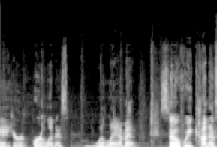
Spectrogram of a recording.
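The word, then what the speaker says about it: Willamette: it's funny I had somebody yesterday say it's pronounced will lamit not willamet well maybe it was at one point but this is how we say it here in Portland is Willam it so if we kind of scroll in here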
